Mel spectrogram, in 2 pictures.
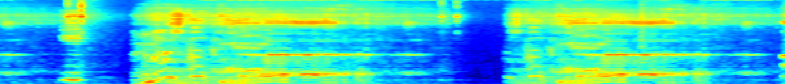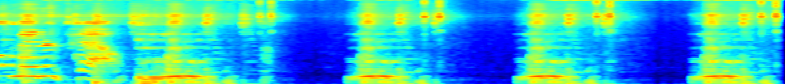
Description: An littles animals burping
